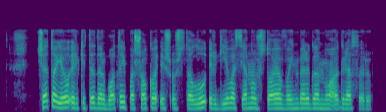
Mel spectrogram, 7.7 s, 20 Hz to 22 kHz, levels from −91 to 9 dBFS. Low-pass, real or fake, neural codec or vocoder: 7.2 kHz; real; none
